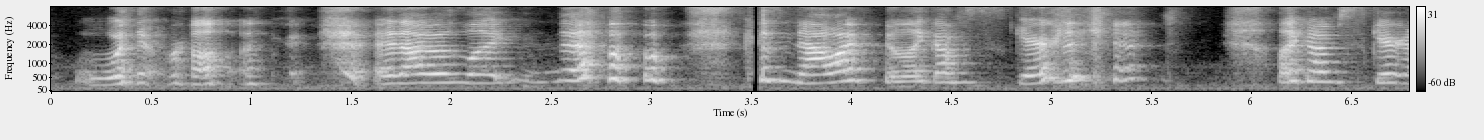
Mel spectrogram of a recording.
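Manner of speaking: high voice breaking into laughter; laughing through words. Real, not acted. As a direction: tell it helplessly giggling. Laughing while recalling the kitchen disaster.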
